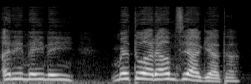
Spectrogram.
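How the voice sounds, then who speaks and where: A man's voice: very high voice, expressive, normal speed, warm tone, no room sound, studio quality, faint music behind, voice pushed up. A man voicing a formal, easily offended businessman visiting in a cartoon moral story. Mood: polite. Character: adult male business guest, polite but easily offended.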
